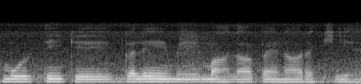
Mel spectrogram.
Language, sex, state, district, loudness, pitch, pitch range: Hindi, male, Haryana, Jhajjar, -15 LUFS, 120 Hz, 120-130 Hz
